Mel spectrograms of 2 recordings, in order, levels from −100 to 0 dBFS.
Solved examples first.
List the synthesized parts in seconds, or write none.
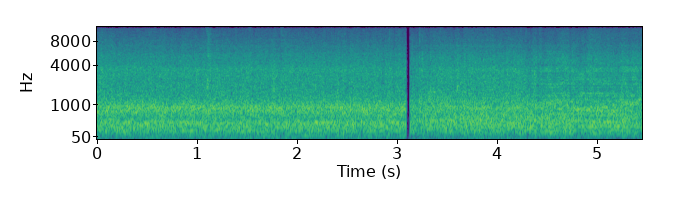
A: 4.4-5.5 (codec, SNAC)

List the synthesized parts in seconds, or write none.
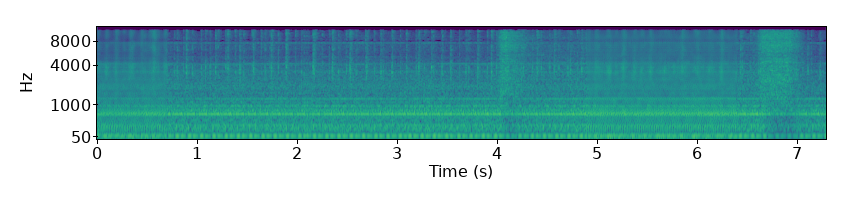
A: 0.0-0.7 (vocoder, Vocos); 4.9-6.4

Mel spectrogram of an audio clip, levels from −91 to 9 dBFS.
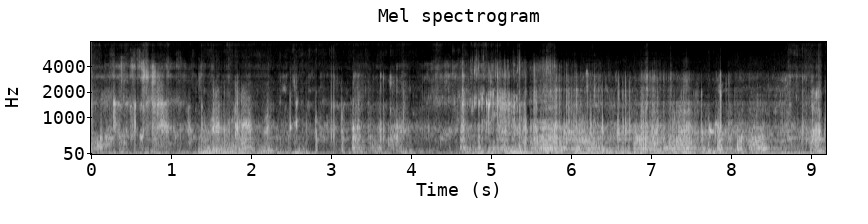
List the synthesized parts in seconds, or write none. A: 0.0-4.7 (codec, HILCodec); 8.7-9.2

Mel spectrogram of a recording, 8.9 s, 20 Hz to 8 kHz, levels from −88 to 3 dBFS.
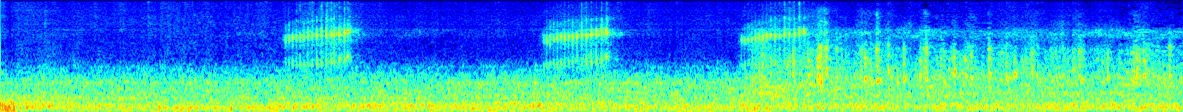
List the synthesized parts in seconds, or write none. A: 0.0-1.2 (codec, DAC); 2.5-6.9; 7.5-8.4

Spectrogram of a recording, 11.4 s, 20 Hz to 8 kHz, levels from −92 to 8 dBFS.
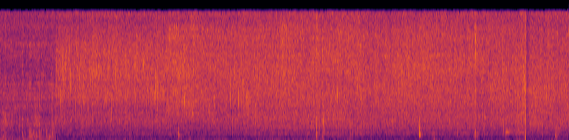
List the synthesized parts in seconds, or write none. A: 0.6-1.2 (vocoder, Vocos); 1.9-2.5; 3.5-4.7; 6.8-11.4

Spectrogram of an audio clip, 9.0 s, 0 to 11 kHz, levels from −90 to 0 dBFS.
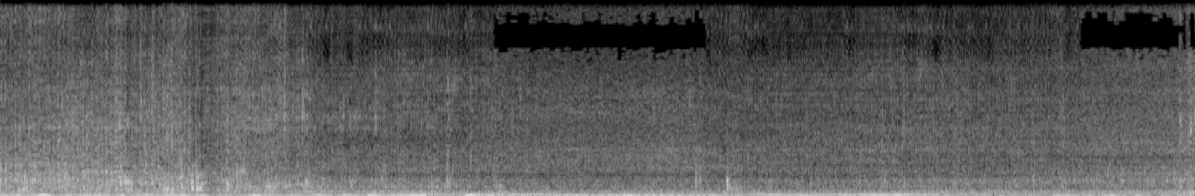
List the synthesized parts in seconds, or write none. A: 0.0-3.7 (vocoder, Vocos); 5.3-8.1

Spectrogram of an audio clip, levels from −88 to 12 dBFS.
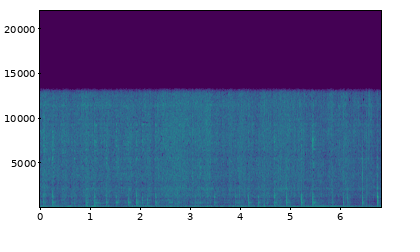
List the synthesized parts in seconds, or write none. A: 6.0-6.8 (codec, SNAC)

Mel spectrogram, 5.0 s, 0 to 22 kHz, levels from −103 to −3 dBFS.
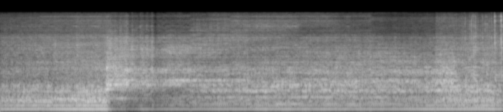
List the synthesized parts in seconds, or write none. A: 0.4-1.9 (codec, SNAC); 2.3-3.7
